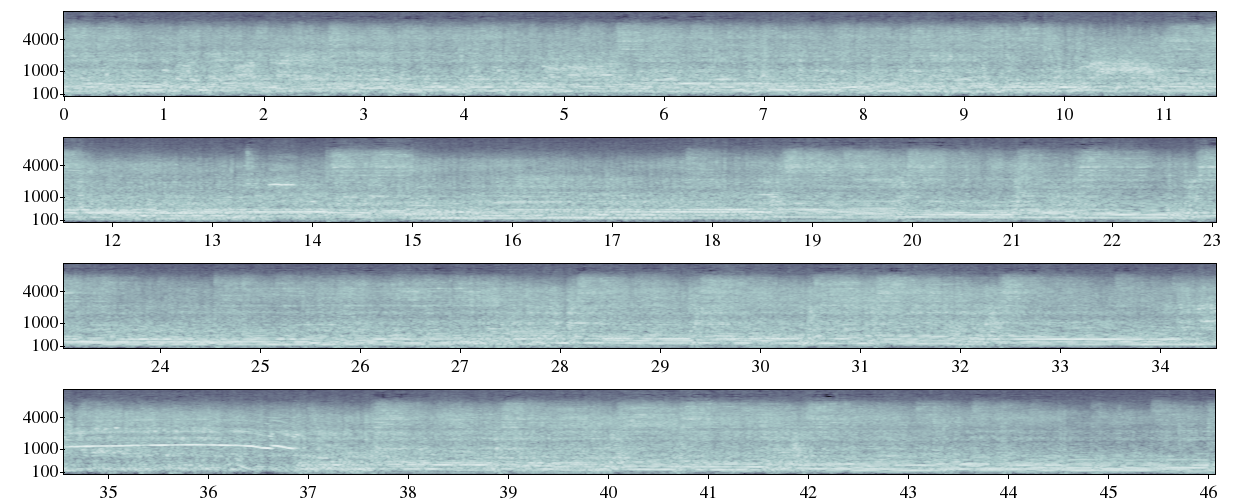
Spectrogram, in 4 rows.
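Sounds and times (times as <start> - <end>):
distorted guitars sustained chord: 0.0 - 46.0.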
